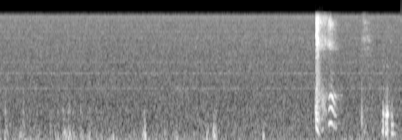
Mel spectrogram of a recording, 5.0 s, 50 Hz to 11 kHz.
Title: 10 April 2010 sneeze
